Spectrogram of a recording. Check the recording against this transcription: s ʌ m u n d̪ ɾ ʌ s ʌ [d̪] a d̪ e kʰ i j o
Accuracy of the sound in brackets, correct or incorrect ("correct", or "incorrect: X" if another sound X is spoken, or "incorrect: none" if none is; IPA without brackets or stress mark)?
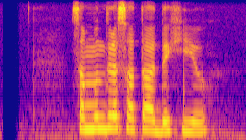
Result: incorrect: t̪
